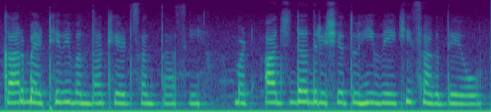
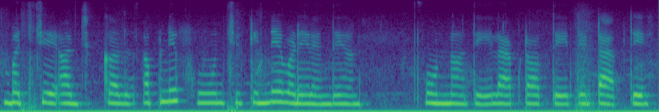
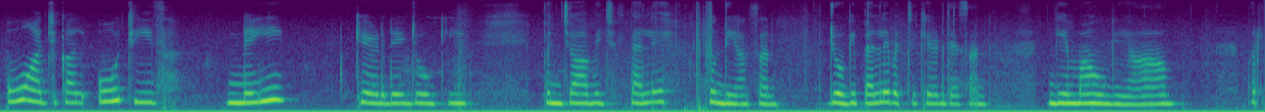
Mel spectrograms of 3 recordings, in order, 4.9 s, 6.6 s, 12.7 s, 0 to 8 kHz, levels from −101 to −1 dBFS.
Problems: none marked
